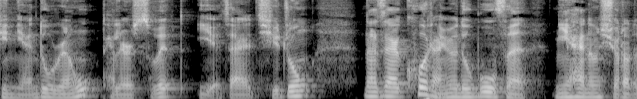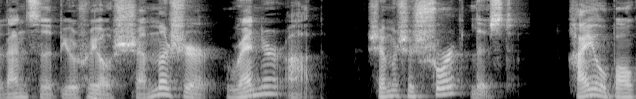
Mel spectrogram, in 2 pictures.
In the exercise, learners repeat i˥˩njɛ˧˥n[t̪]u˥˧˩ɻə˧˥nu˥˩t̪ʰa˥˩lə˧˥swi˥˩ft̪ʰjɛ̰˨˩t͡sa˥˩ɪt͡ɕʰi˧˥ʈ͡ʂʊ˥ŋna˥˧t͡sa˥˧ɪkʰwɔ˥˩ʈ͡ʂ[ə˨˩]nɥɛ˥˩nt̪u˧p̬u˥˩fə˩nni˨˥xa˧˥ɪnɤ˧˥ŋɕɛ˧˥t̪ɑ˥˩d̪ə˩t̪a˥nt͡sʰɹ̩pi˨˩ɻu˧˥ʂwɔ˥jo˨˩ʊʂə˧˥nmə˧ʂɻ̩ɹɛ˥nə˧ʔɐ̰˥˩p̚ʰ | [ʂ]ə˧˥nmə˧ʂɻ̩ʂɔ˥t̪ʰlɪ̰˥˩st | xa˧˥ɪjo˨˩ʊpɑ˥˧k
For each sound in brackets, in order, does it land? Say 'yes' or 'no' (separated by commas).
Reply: yes, no, yes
